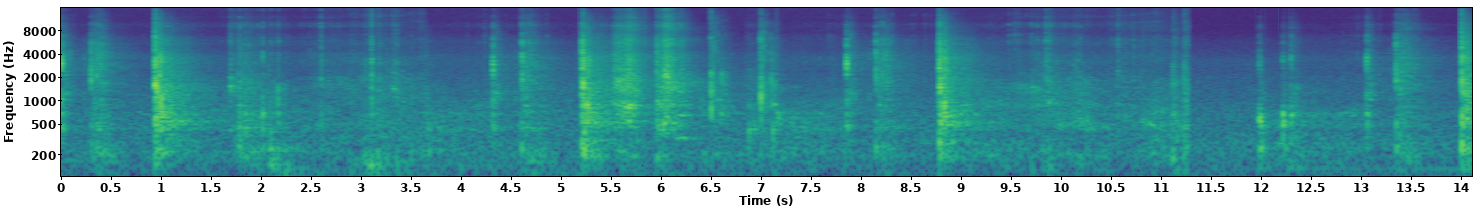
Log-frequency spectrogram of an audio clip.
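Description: Skateboard clacking and clattering on a metal stair handrail and steps during repeated tries at a rail trick: a string of sharp knocks, the loudest about one, five and nine seconds in.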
